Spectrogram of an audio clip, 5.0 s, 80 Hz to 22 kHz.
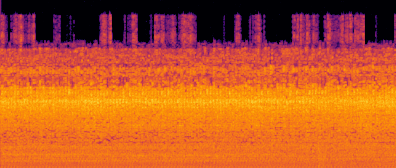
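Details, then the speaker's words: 250 cc naturally aspirated quad, cold start, engine fully cold: quick even exhaust pulse at constant, slightly high idle with no knock or stumble; runs well, just a bit high in revs. "Donc il tourne plutôt bien, c'est juste qu'il est un peu haut dans les tours, mais"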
